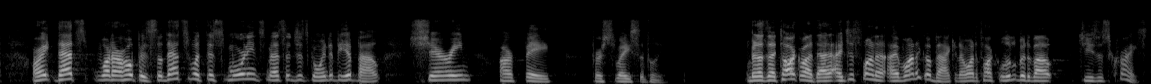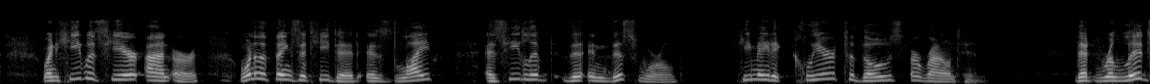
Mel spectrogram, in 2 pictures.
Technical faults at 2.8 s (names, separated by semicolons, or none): none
